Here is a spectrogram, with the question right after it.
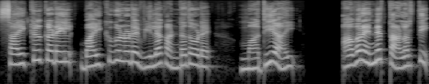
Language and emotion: Malayalam, disgusted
